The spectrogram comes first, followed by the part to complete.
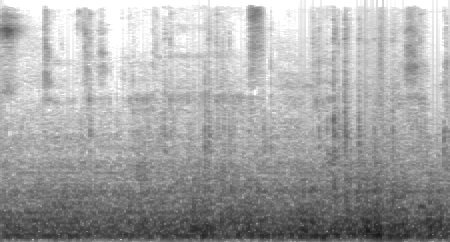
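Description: Steady low rumble of a passenger train running, heard from inside the carriage, with scattered light clicks and knocks over it and a slight swell in level near the end.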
